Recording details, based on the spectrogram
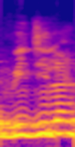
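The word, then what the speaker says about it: vigilant: तो आज का हमारा वर्ड है साथियों विजिलेंट क्या है? विजिलेंट। तो इसका उच्चारण साथियों इसमें इ की साउंड नहीं आएगी। यह जो हमारा वर्ड है हम क्या बोलते हैं? विजिलेंट बोलते हैं।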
